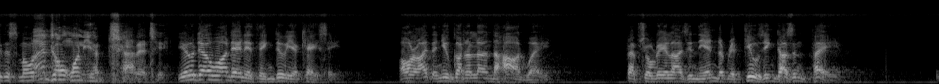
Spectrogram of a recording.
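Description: A man speaks firmly and insistently, close by.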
